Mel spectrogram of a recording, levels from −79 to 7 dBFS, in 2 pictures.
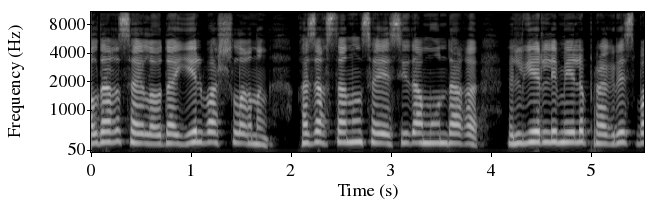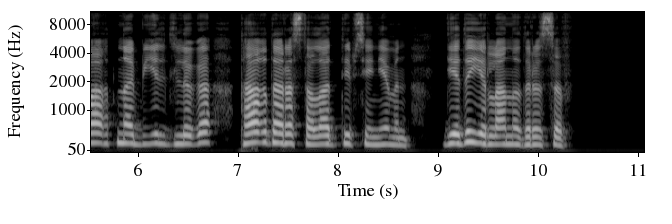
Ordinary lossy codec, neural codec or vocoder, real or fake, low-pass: none; none; real; none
